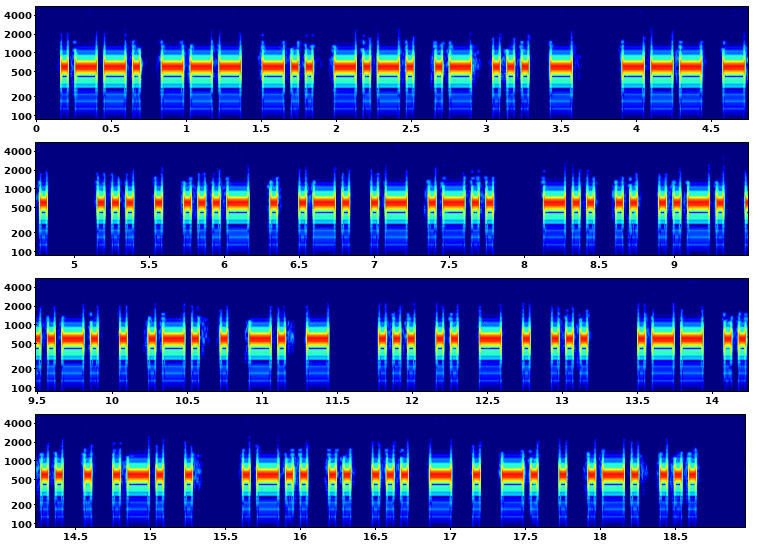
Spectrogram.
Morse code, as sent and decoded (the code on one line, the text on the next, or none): .--. --- -.. -.-. .- ... - / --- -. / ... ...- . .-. .- .-.. / -.. .. ..-. ..-. .-. -. - / ... .. - . ... / .-- .... .-. / .-.. .. ... - . -. .-. ...
PODCAST ON SEVERAL DIFFERENT SITES WHERE LISTENERS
